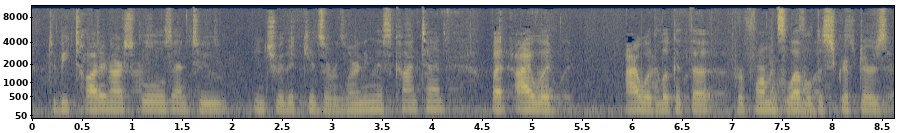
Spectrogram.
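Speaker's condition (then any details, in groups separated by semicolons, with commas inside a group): No condition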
